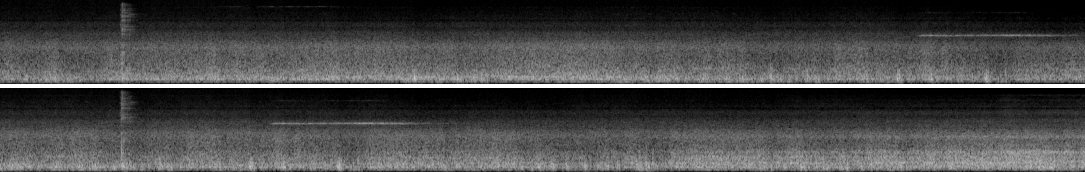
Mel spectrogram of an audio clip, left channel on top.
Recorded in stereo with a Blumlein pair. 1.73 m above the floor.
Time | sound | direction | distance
1.2 | breaking glass | 65° right | 10 m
